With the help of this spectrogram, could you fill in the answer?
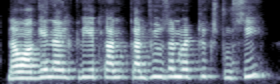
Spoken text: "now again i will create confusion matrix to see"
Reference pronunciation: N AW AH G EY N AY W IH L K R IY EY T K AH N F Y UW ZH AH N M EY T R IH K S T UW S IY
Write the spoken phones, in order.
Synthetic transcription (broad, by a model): N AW AH G EY N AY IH L K R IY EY T K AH N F Y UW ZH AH N M EY T R IH K S T UW S IY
